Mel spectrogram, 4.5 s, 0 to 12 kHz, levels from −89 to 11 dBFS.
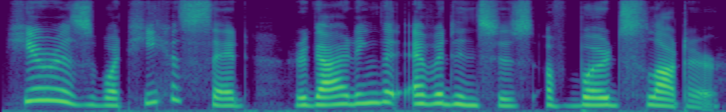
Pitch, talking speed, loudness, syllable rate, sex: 245 Hz, 160 wpm, -18 LUFS, 4.6 syllables/s, female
